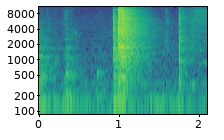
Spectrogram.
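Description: Stiff paper plate being cut and handled: a sudden loud crackle of the paper about a second in, fading over about half a second.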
